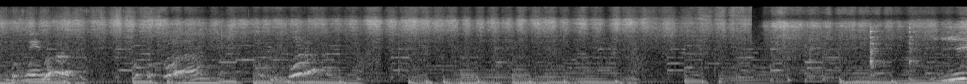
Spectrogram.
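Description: Lobster tail frying in butter in a pan, a steady hissing sizzle with a short break about seven and a half seconds in.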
